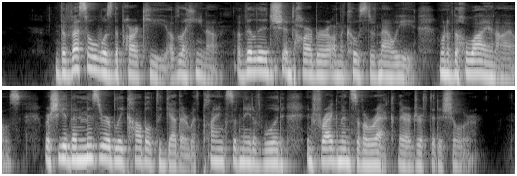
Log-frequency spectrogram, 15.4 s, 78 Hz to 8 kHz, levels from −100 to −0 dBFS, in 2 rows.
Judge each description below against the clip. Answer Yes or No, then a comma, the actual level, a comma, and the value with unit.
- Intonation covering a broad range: No, average, 3.2 semitones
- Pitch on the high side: No, medium, 145 Hz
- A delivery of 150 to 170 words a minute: Yes, average, 165 wpm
